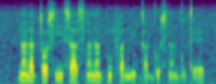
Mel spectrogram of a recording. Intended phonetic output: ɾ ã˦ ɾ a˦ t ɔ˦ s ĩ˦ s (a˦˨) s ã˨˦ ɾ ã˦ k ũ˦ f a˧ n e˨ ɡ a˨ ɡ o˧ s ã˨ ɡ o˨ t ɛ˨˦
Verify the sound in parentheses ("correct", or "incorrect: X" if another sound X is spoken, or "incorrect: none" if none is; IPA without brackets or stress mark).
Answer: correct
